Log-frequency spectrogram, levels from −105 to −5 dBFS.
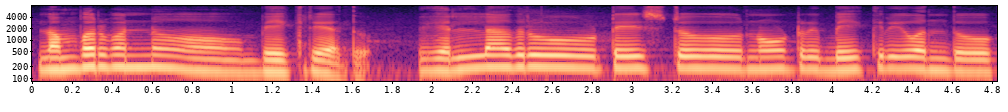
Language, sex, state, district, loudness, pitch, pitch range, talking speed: Kannada, female, Karnataka, Raichur, -18 LUFS, 180 Hz, 160-190 Hz, 125 wpm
